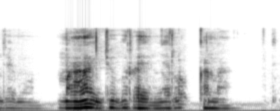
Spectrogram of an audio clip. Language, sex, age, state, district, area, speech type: Santali, male, 30-45, Jharkhand, East Singhbhum, rural, spontaneous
